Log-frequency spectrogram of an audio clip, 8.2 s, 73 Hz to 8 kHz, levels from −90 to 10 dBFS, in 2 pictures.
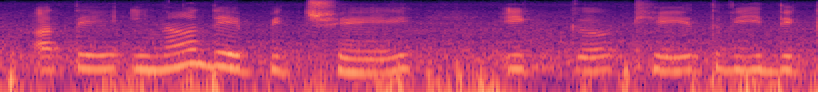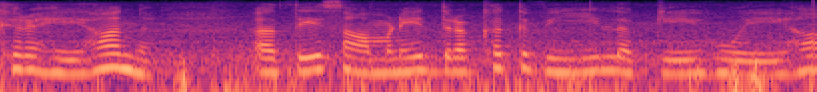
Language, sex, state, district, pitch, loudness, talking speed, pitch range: Punjabi, male, Punjab, Kapurthala, 220 Hz, -16 LUFS, 125 wpm, 205-240 Hz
